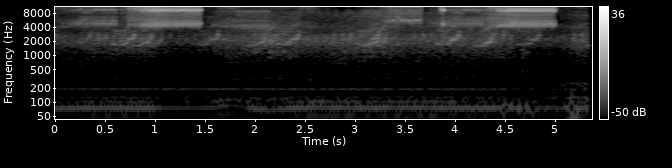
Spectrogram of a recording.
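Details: Western Japanese Gampsocleis buergeri katydid giving its 'chon gīsu' song: a strong, grating high buzz of about half a second, a fainter shorter burst, then another loud buzz, with soft chirping sounds underneath.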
